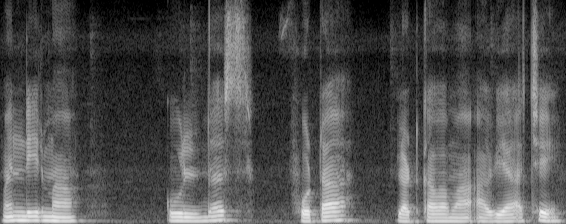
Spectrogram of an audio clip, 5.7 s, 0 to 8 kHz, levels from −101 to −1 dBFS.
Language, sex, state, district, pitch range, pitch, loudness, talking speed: Gujarati, male, Gujarat, Valsad, 120-140 Hz, 130 Hz, -17 LUFS, 75 wpm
